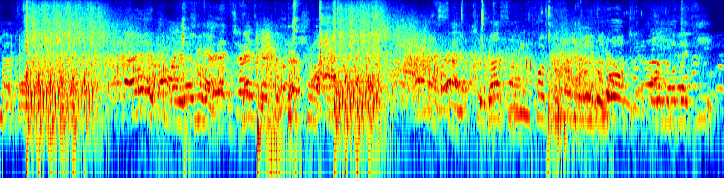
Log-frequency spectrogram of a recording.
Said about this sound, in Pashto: وسلوال یو یو خو افغان ځواکونه پریمانه ډزې کوي، خو هیڅوک نه پوهیږي چې مرمۍ چیرې ځي او پر کومه سیمه لګیږي.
